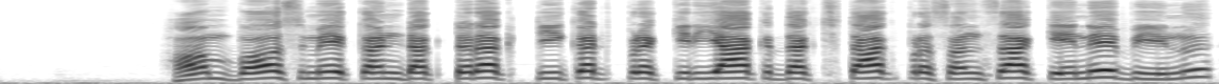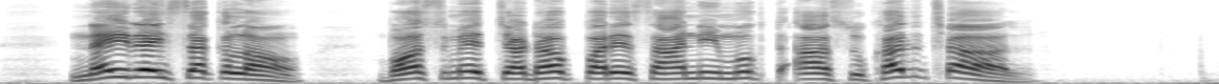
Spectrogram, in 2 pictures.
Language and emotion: Maithili, happy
